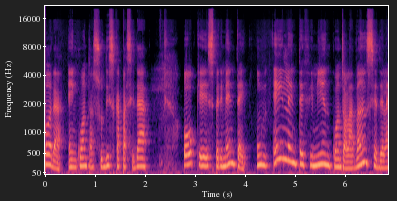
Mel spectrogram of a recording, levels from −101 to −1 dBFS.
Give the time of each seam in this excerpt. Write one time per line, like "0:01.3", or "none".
0:05.7

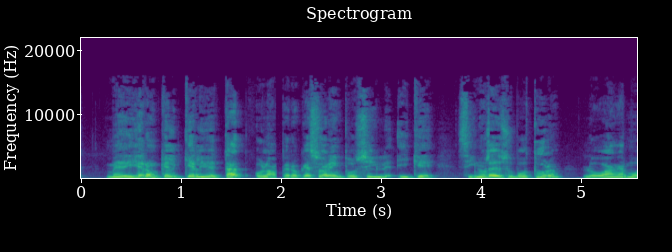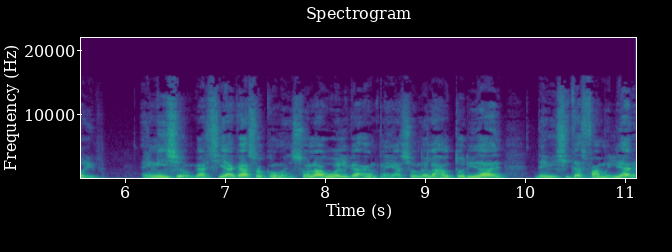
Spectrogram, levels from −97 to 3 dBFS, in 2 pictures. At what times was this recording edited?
0:01.2
0:02.0
0:04.1
0:05.4
0:06.2
0:08.6

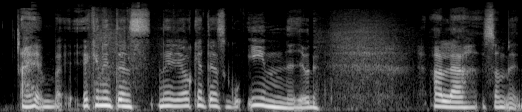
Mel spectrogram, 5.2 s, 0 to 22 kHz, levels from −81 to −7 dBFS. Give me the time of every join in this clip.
0:03.1

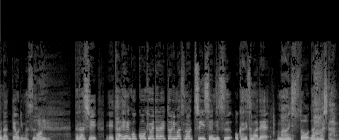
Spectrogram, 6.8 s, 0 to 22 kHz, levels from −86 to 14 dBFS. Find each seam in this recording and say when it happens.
0:01.4
0:02.1
0:03.8

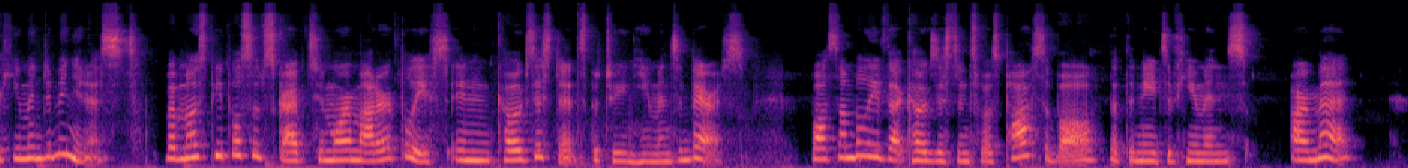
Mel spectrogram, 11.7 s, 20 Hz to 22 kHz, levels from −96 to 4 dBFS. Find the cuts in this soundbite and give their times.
none

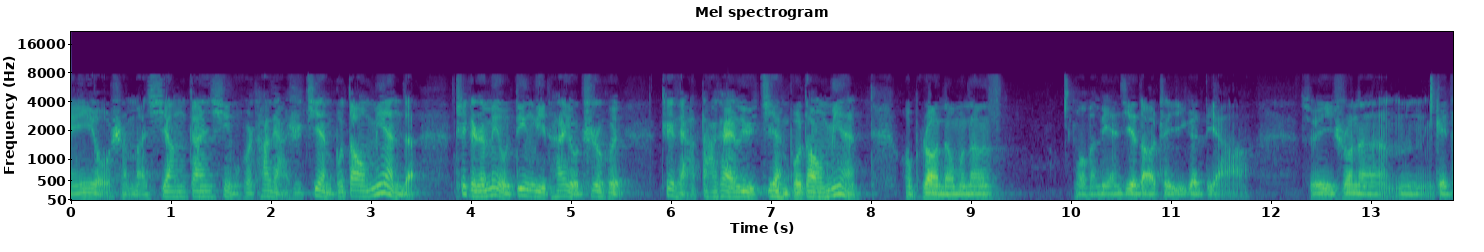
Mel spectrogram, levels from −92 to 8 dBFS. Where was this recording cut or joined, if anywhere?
none

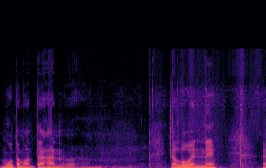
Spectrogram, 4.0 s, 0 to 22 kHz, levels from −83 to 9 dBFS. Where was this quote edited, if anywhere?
none

